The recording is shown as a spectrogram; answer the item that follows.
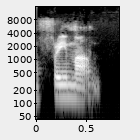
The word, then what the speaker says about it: Fremont: 对，还记得 Fremont 是个法文，所以他既然是法文，最后的 T 本来是不发音的啊。嗯，呃，所以我们很多人就直接把它念成 Fremont，那个 T 不念出来，其实是对的。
